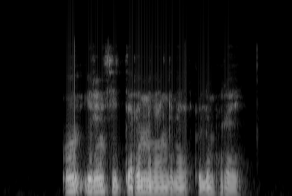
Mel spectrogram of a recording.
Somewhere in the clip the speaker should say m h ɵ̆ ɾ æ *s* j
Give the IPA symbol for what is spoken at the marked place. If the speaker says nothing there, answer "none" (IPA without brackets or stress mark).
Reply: none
